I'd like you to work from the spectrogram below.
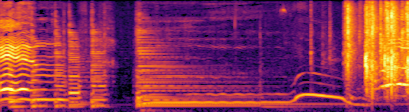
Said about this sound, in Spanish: No sé si se escuchan los aplausos.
